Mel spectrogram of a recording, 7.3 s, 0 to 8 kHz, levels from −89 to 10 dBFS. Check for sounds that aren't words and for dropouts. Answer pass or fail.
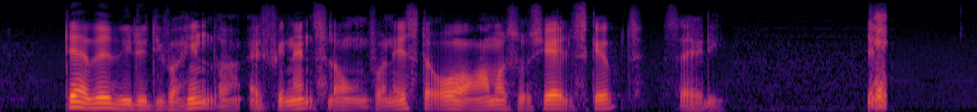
fail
